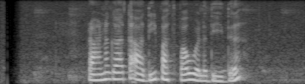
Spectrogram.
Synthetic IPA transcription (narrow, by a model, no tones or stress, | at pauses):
praːnəɡaːt̪əʔad̪iːpaspawʋələd̪iːd̪ə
